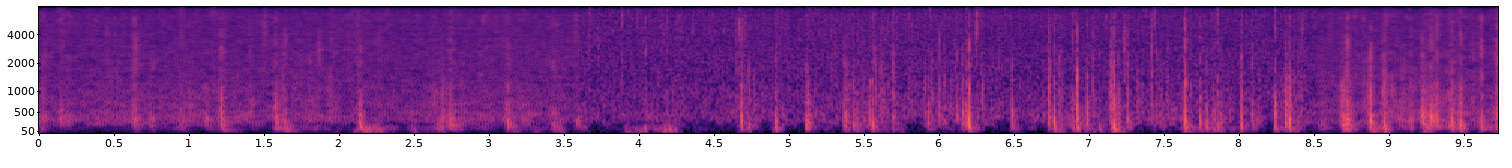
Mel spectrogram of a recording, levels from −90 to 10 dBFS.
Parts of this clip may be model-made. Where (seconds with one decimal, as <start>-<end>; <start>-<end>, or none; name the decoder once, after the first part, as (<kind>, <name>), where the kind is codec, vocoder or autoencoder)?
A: 0.0-3.6 (vocoder, Vocos); 8.5-9.7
